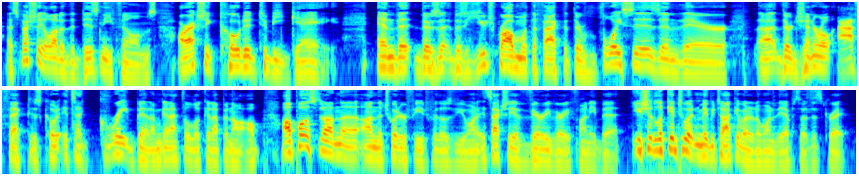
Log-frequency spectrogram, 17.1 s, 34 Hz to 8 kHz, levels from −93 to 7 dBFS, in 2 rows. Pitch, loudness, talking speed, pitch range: 100 Hz, -22 LUFS, 310 wpm, 80-115 Hz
